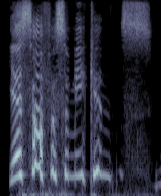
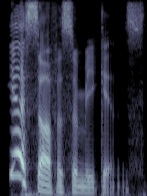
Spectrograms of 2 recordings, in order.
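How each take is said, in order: First: The judge's voice is not achieved. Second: It is said in the judge's voice.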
